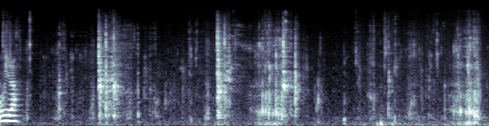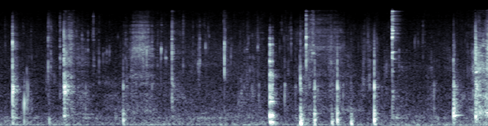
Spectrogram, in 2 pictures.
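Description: People chewing food, with spoons and forks clicking and scraping against plates in short irregular taps.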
